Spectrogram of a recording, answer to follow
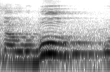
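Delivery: "urubu" punched high on the final BU; stress on last syllable. Shown as a demonstration. Teacher checking with students, "urubu" stressed on BU. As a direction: lean hard on BU in "urubu", as a check question. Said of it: "O forte é o bu".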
